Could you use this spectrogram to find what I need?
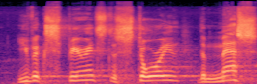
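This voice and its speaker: The speaker has a Tennessee accent. The pace is fairly slow. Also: man. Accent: southern US (Tennessee). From Chattanooga, Tennessee (US South). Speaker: pastor. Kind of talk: sermon.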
